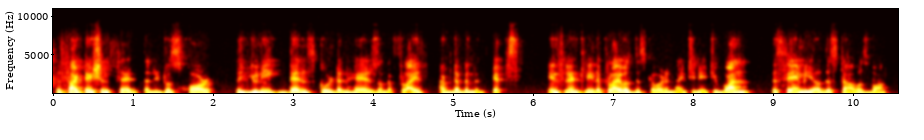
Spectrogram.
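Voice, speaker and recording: A man's voice: medium pitch, expressive, fairly quick, warm tone, slightly rough. A man working as quizmaster, reading out questions formally in an online quiz, on lo-fi call audio.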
